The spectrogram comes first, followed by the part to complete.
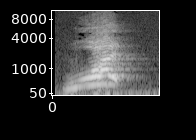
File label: male "what"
